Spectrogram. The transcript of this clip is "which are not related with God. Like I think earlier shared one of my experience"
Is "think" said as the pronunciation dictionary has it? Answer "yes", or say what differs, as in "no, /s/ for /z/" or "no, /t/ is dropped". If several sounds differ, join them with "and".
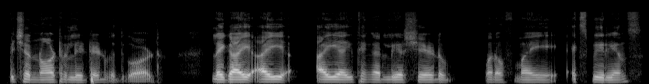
no, /t/ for /θ/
